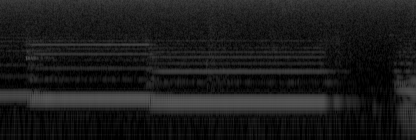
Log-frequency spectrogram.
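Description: Church organ playing a slow, soft line of single held notes with a pure, flute-like tone, stepping down in pitch twice. The last note is released about five seconds in and dies away in the church's reverberation.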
